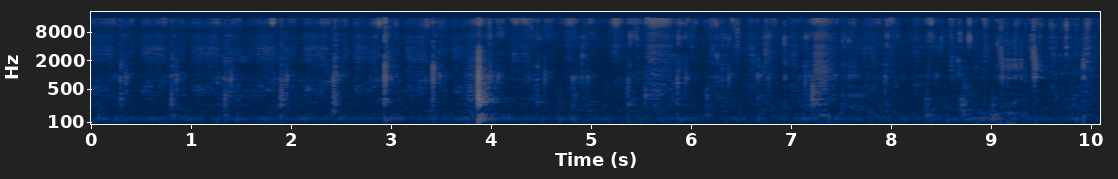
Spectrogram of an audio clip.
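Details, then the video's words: Roast beef being chewed by a dog inside a quiet room, soft irregular smacks and bites with one sharp click around the middle, otherwise a low hush between mouthfuls. "Dog Eating Roast Beef"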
